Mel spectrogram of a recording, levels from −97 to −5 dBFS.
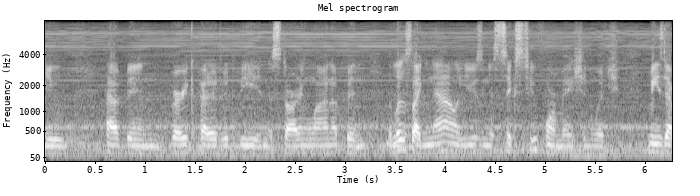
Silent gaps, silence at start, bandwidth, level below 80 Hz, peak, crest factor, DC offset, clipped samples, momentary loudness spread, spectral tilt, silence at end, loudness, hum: none; 0 s; 8 kHz; -36 dBFS; 0 dBFS; 14 dB; under 0.1%; 0.3%; 7 LU; -3.5 dB/octave; 0 s; -14 LUFS; none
